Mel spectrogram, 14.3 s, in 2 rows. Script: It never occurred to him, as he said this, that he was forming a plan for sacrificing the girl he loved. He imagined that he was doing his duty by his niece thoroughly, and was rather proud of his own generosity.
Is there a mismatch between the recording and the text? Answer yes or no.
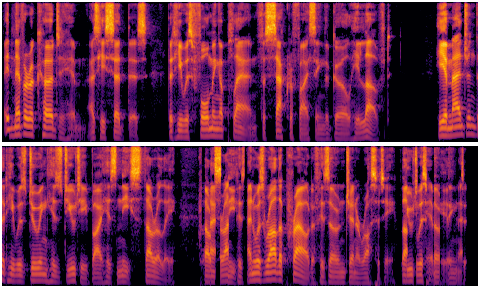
yes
